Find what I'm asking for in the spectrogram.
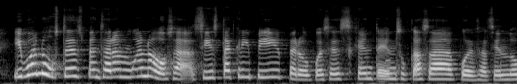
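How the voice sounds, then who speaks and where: A woman speaks at a very fast pace with lively intonation. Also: quiet background. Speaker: YouTuber, paranormal story channel host. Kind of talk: casual vlog commentary. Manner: animated. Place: home room. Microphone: lapel.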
